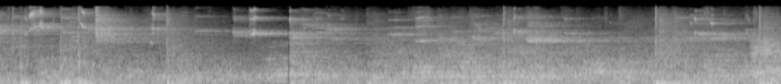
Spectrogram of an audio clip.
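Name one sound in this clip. A basketball bounces on a wooden court in an echoing hall.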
